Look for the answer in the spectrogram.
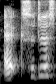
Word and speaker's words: Exodus: So for our next story, it turns out that Metro, I'm going to pronounce this wrong, Exodus, please say that's right. – Yes. – Yes, that's right.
